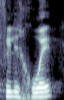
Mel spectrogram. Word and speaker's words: Philips Hue: Philips Hue HomeKit GU10.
